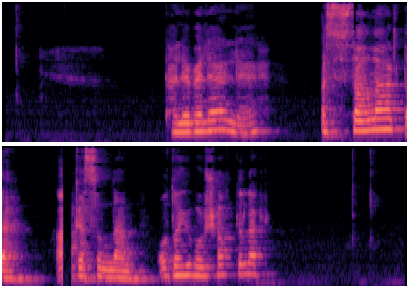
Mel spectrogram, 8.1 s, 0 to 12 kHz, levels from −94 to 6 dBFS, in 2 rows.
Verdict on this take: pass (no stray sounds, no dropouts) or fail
fail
